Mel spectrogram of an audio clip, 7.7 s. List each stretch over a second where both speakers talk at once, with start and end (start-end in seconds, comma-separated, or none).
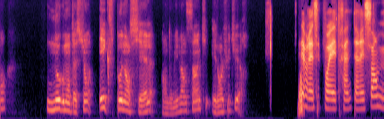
none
